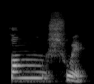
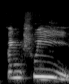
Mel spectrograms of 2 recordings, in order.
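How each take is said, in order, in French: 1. Ça se prononce à peu près comme 'foung shoué'. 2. Ça suit la prononciation française courante. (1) "F O U N G, S H O U E accent aigu" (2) "l'occidental du"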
